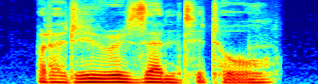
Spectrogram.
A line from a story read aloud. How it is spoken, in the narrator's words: she added grimly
